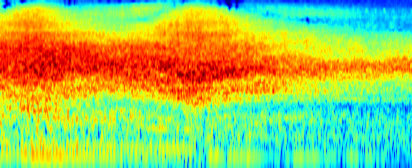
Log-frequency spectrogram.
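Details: A vehicle passes with a loud broadband rush that slowly fades, and no animal call is heard.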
